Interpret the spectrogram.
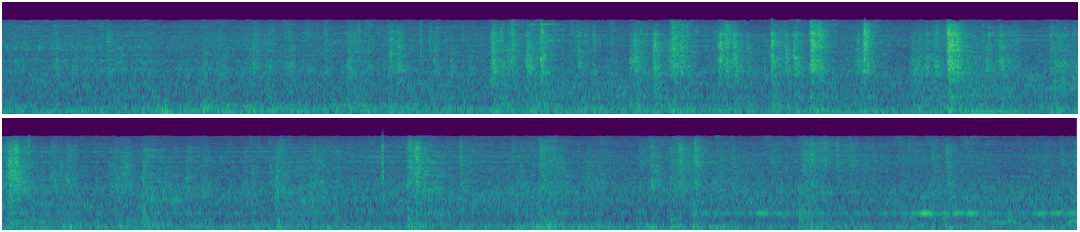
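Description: Balfour Beatty engineering train of container wagons and a power car passing close by: a steady rail rumble with a run of sharp wheel clacks over the rail joints a few seconds in, more scattered clacks later, and a faint steady whine near the end.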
